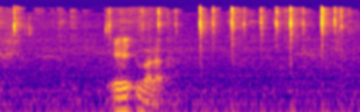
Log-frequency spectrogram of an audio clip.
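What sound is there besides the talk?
computer keyboard keys pressed for a shortcut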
